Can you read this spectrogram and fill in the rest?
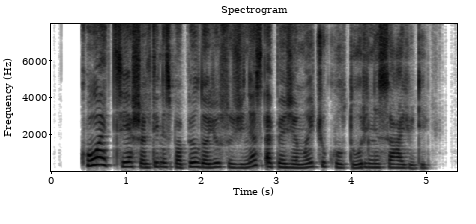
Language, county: Lithuanian, Vilnius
